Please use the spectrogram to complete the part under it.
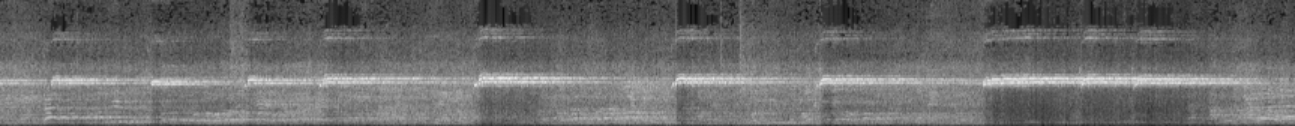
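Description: A referee blows a whistle in short blasts.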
